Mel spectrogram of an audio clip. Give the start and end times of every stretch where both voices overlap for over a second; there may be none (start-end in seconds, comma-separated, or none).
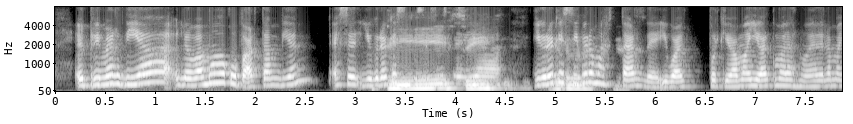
3.3-5.8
